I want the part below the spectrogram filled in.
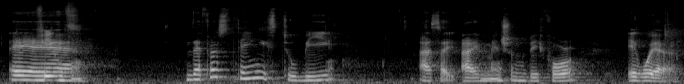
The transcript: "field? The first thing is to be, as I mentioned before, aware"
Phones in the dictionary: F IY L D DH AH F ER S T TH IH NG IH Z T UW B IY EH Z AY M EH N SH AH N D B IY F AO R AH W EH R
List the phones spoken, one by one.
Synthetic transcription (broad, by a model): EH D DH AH F ER S T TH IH NG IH S T UW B IY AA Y AY M EH N SH AH N D B IY F AO R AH W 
